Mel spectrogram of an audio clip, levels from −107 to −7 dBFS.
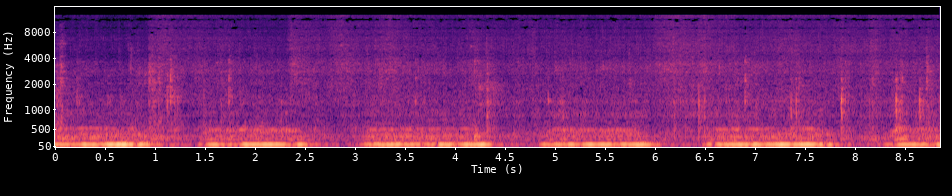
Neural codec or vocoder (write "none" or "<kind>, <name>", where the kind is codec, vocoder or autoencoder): none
